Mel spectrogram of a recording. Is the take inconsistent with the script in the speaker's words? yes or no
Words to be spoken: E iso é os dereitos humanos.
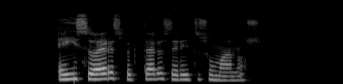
yes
